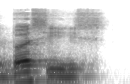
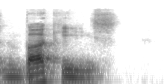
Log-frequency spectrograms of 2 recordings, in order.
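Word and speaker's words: Buc-ee's: You and I went to Bussy's, spelled Bravo Uniform Charlie Echo Echo Sierra, some pronounced by some as Bucky's.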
